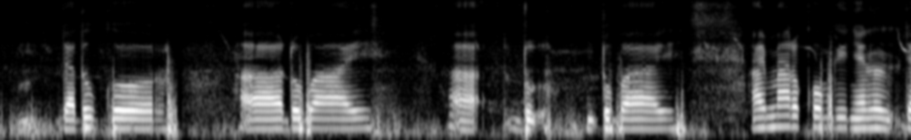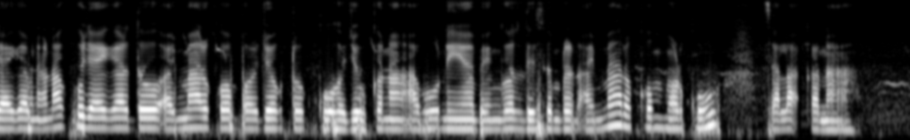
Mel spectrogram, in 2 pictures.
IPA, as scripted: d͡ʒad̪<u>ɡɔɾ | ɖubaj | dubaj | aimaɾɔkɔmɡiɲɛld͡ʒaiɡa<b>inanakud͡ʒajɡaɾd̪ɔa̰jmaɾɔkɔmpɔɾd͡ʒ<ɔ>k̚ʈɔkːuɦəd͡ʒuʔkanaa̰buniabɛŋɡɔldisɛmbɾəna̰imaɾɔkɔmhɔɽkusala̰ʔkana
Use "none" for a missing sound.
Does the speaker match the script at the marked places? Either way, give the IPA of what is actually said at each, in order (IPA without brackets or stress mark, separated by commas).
u, m, ɔ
